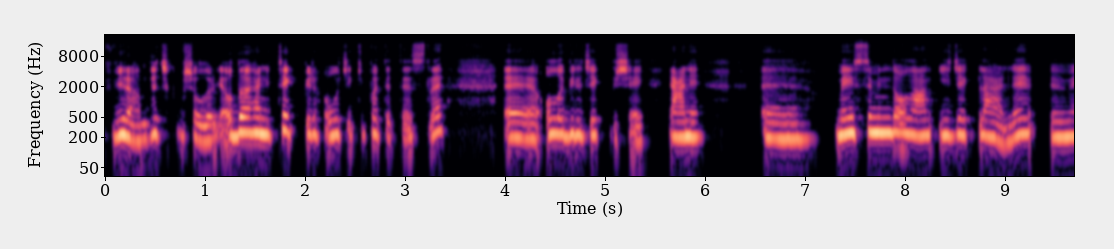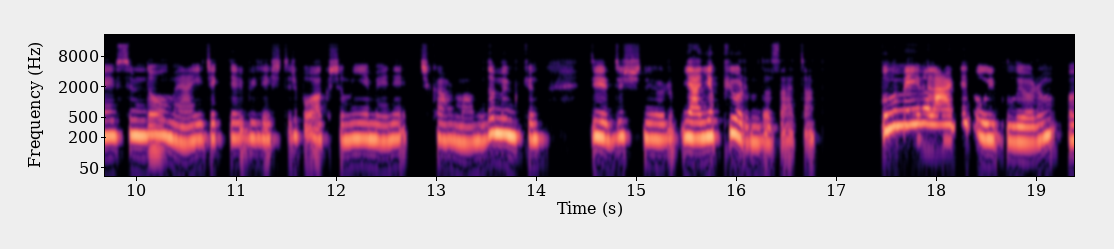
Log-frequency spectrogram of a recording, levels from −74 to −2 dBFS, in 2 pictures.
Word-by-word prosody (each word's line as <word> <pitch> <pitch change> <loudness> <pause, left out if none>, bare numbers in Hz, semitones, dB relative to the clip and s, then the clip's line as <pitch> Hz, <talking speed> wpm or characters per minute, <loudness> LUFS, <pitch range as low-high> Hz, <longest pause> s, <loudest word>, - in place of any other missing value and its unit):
bir 225 +1 +6
anda 190 +4 0
çıkmış 215 -2 +2
olur. 175 -1 -1
Ya, - - -1
o 215 - +3
da, 250 -1 +7
hani, 230 -3 +5
tek 275 +1 +2
1 230 - 0
havuç 220 +1 -2
2 225 - -11
patatesle, 215 - -5 0.6
eee, 195 -1 +1
olabilecek 225 0 0
bir - - -10
şey. 165 -2 +3 0.2
Yani, 205 0 +3 0.6
eee, 190 -1 -1 0.3
mevsiminde 245 +2 +5
olan 220 -1 +1
yiyeceklerle, 220 - -1
e, 205 - -2
mevsiminde 215 +1 +1
olmayan 190 -7 -2
yiyecekleri 190 +2 -6
birleştirip 190 +2 -7
o - - -4
akşamın 180 0 -4
yemeğini 190 +1 -3
çıkarmam 175 -2 -5
da 240 - +1
mümkün 205 -5 +2 0.4
diye 200 -3 +2
düşünüyorum. 195 -3 -3
Yani, 200 -1 +5
yapıyorum 205 -6 +1
da - - -5
zaten. - - -11 0.7
Bunu 300 +5 +4
meyvelerde 185 - +3
de - - -7
uyguluyorum. 185 +2 -2
205 Hz, 135 wpm, -22 LUFS, 185-225 Hz, 0.7 s, da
